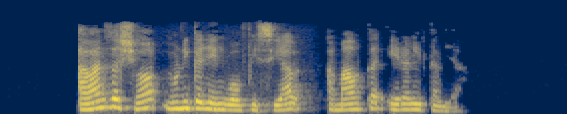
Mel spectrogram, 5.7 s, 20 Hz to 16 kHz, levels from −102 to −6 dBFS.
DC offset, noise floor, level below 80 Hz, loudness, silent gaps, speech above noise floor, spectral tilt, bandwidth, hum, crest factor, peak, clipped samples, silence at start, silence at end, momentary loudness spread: under 0.1%; under -90 dBFS; -62 dBFS; -19 LUFS; none; over 72 dB; -5.5 dB/octave; 7.8 kHz; none; 18 dB; -2 dBFS; under 0.1%; 0.8 s; 1.1 s; 13 LU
